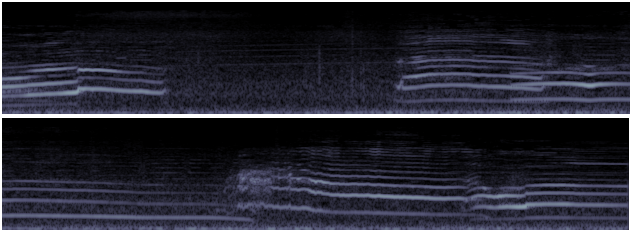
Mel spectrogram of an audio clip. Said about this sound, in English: It's just kind of like a bunch of angry cats making weird noises at each other. I was wondering if I could rile up my cats.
